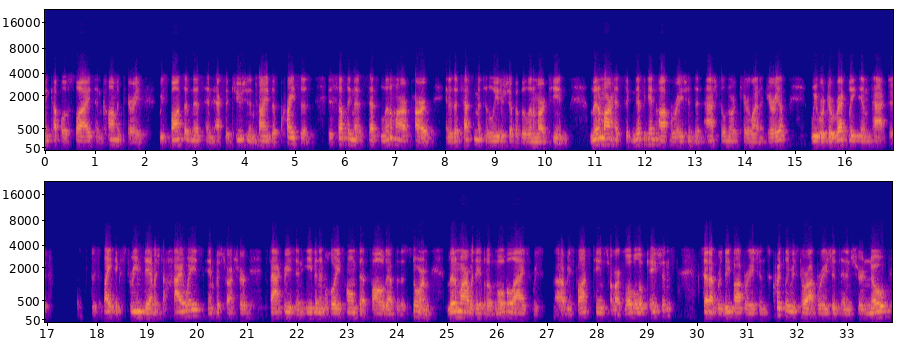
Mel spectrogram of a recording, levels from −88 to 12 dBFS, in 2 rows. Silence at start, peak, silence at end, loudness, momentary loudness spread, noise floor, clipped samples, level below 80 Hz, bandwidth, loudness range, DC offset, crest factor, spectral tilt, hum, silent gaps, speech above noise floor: 0 s; -2 dBFS; 0 s; -23 LUFS; 12 LU; -77 dBFS; under 0.1%; -72 dBFS; 5.8 kHz; 4 LU; under 0.1%; 20 dB; -7.5 dB/octave; none; none; 54 dB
